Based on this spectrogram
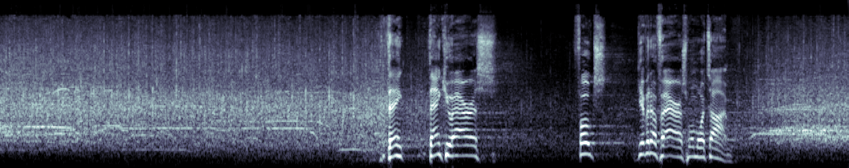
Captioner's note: cheers and applause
